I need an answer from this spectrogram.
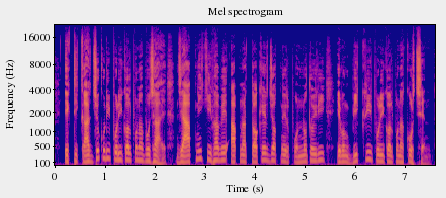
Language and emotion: Bengali, neutral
